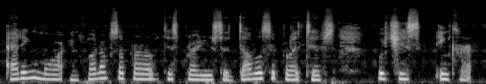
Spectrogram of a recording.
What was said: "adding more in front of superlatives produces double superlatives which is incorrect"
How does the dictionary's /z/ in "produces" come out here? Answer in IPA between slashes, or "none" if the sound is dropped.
none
